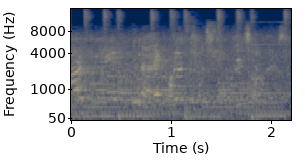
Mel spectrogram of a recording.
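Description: Background music with a steady low tone, with indistinct voices over it.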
